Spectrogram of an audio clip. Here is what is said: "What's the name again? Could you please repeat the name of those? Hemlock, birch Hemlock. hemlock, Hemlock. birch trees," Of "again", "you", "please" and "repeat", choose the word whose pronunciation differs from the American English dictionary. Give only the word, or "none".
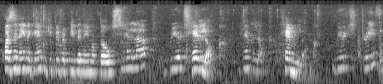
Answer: please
